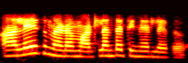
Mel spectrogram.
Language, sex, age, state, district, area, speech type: Telugu, female, 18-30, Andhra Pradesh, Sri Balaji, rural, conversation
